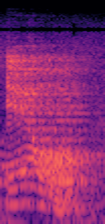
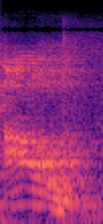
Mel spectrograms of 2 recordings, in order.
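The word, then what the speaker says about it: אל: Eles transliteraram como El, mas El também é um título erroneamente traduzido. O título, na verdade, é Al, que se escreve assim. Por quê? No hebraico está assim, escrito com a letra Aleph.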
